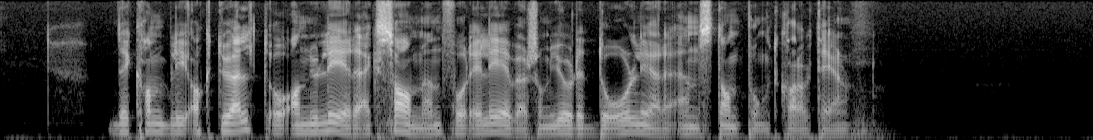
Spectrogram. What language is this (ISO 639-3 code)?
nor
